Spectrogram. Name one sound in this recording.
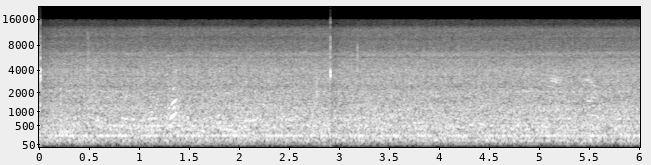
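A fire pump engine drones steadily.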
